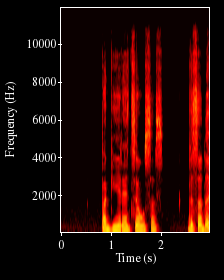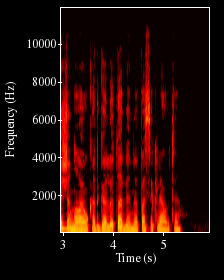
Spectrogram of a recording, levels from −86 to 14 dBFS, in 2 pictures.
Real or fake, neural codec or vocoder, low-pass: real; none; 10.8 kHz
